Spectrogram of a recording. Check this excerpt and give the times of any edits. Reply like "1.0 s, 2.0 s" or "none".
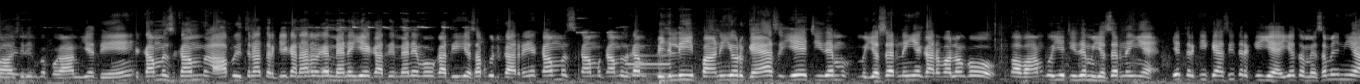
1.3 s, 10.0 s, 11.6 s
